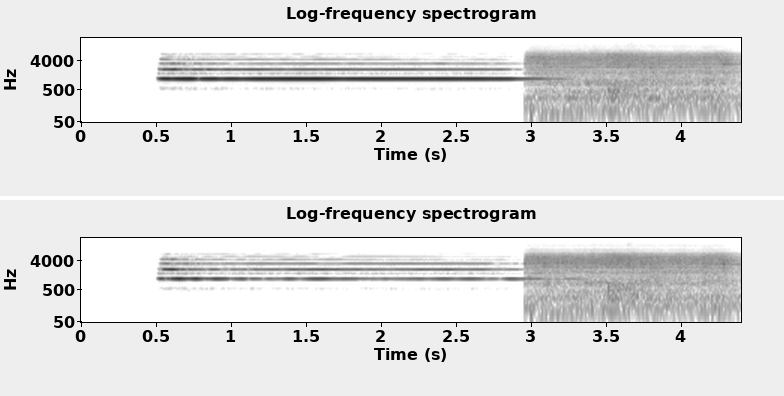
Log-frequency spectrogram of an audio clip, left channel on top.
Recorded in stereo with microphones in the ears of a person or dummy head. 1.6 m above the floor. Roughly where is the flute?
Centre.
